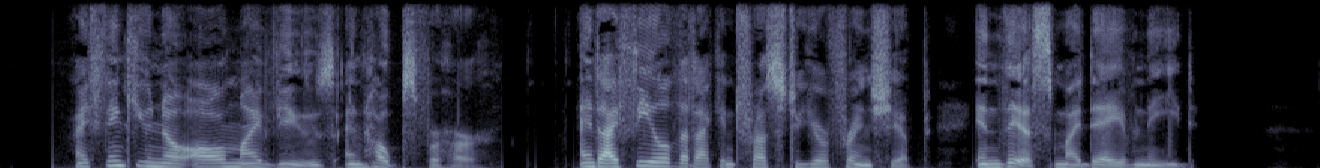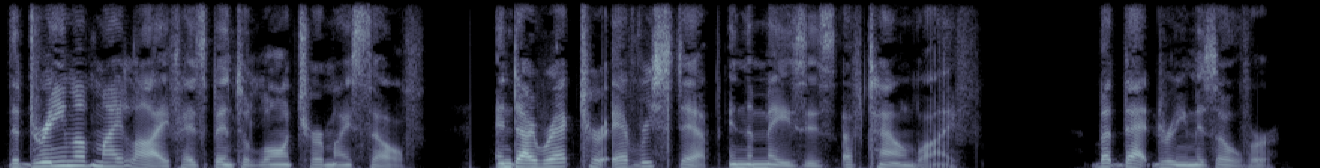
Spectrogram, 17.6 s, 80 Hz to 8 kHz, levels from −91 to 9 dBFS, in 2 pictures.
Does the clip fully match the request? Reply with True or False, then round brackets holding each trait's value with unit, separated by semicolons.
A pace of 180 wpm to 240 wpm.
True (185 wpm)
